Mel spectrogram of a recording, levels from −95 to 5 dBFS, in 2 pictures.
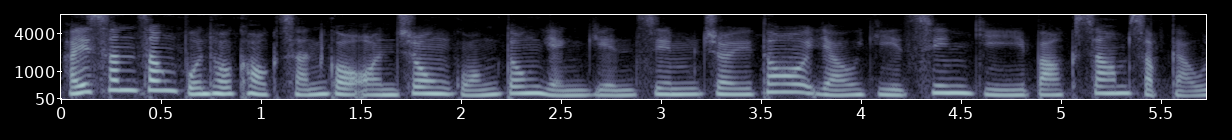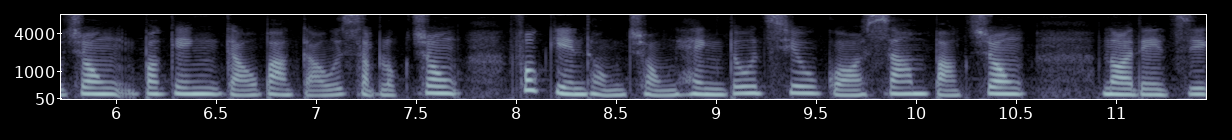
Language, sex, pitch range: Chinese, female, 185-240 Hz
